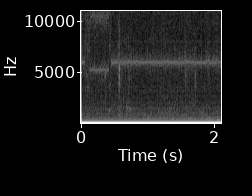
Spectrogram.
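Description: A pause in speech filled with the room's low steady rumble and a faint high-pitched whine, with a few faint ticks.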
